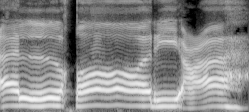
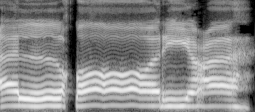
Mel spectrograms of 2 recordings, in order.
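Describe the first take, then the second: First: The word ends with a soft 'h' sound. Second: The same.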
